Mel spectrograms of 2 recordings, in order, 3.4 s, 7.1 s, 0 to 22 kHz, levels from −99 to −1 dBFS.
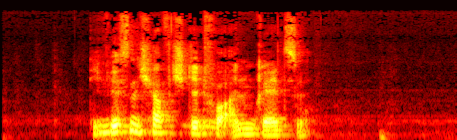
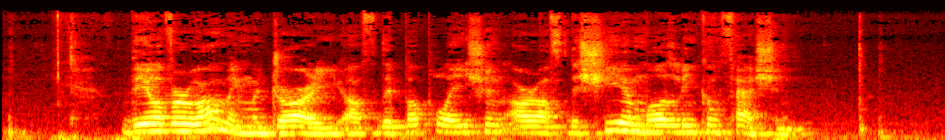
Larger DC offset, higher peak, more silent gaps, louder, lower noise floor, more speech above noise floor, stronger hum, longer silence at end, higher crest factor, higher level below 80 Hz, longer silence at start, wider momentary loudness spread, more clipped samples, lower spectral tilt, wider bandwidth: neither; about the same, -2 dBFS vs -2 dBFS; neither; about the same, -19 LUFS vs -17 LUFS; first, -61 dBFS vs -42 dBFS; first, 43 dB vs 26 dB; neither; first, 0.55 s vs 0.4 s; about the same, 18 dB vs 16 dB; second, -52 dBFS vs -42 dBFS; first, 0.7 s vs 0.05 s; second, 10 LU vs 17 LU; neither; about the same, -5 dB/octave vs -6 dB/octave; about the same, 16.5 kHz vs 16.5 kHz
